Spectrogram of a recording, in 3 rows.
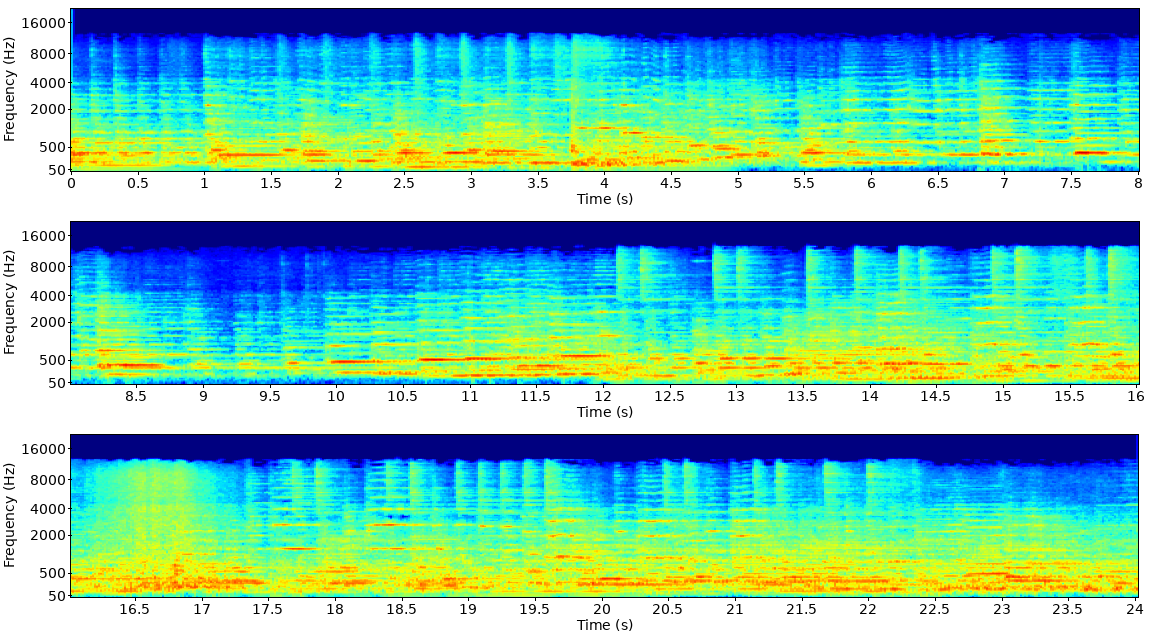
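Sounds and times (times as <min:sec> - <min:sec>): double bass: 0:00.0 - 0:05.4, 0:10.6 - 0:24.0
piano: 0:00.0 - 0:24.0
solo violin melody: 0:00.0 - 0:24.0
drum kit: 0:03.0 - 0:04.7, 0:12.0 - 0:22.4.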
